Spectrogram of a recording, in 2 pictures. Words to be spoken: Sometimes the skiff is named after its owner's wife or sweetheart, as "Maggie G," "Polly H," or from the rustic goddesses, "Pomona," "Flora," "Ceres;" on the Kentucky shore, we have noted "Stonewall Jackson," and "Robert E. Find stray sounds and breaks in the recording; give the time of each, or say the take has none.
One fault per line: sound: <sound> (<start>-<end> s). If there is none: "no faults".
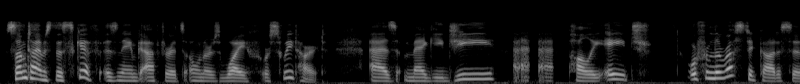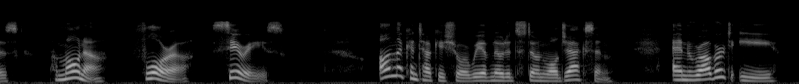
sound: laugh (5.1-5.5 s)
